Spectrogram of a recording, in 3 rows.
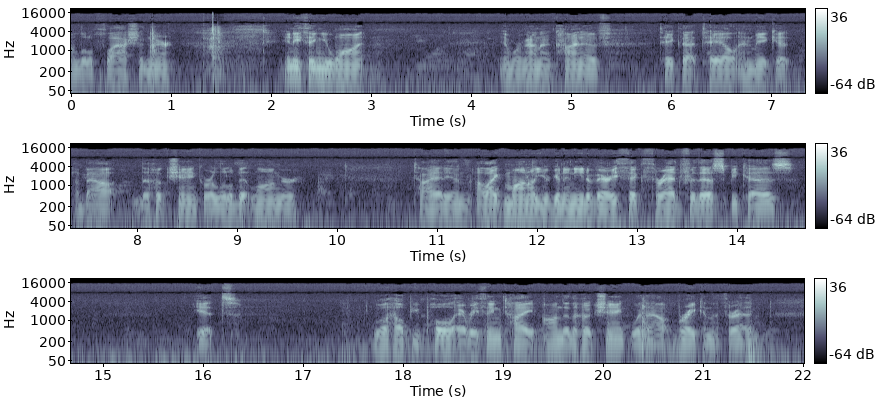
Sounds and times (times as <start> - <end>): Speech: 2.1 - 10.1, 10.8 - 14.6, 15.9 - 16.4, 17.7 - 21.8.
